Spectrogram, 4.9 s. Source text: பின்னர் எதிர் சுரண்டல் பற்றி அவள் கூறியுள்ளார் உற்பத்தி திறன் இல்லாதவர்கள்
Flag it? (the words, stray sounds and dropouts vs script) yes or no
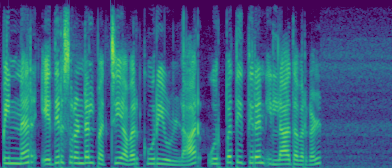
yes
